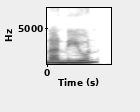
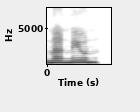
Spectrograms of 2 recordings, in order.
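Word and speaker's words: 나는: Bukan Naniun, tapi Naneun, katanya sambil tersenyum.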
